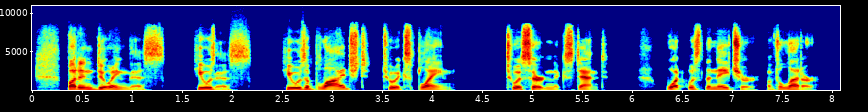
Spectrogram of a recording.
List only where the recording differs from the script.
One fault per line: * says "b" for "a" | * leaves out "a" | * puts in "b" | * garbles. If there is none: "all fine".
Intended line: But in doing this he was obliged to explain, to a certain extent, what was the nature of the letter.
* puts in "this he was"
